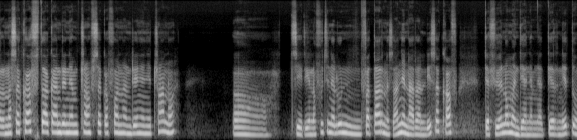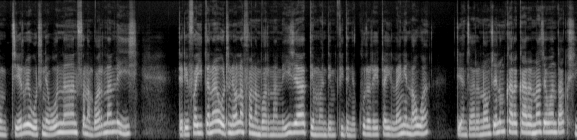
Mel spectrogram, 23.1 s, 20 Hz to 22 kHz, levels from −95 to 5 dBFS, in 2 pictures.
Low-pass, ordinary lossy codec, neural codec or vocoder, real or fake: none; none; none; real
